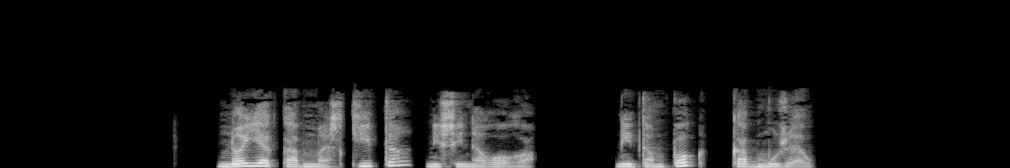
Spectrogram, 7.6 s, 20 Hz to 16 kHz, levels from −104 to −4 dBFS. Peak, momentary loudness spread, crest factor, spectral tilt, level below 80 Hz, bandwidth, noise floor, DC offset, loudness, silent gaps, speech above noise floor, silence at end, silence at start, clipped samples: -6 dBFS; 10 LU; 20 dB; -5 dB/octave; -68 dBFS; 7.6 kHz; under -90 dBFS; under 0.1%; -24 LUFS; 2.59-2.63 s, 3.10-3.19 s, 4.03-4.61 s, 5.30-5.48 s; over 67 dB; 1.5 s; 1.65 s; under 0.1%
